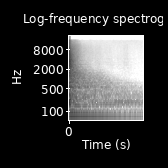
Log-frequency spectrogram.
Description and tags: maypex-TOM floor
AKG mic into M-Audio external sound card and USB into laptop.
Maypex drum kit, a floor tom hit with unfortunate weak bass output.
drums, maypex, hits, tom, kit, thud, floor-tom, field-recording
